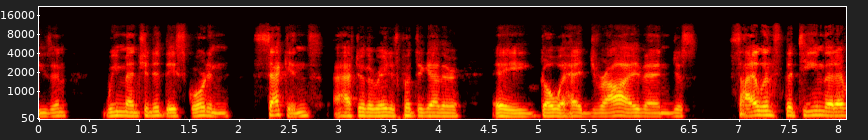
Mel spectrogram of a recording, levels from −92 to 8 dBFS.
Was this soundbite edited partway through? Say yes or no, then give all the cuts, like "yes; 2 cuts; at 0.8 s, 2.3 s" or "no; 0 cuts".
no; 0 cuts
